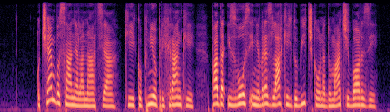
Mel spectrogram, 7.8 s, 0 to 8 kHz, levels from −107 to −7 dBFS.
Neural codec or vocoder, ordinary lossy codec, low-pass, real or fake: none; AAC, 48 kbps; 7.2 kHz; real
